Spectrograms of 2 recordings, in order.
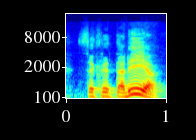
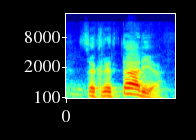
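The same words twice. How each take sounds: First: Secretaría with stress on the final í, said loud and drawn; hiato pronunciation. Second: Secretaria with stress on TA and a short, gliding ia; diphthong pronunciation. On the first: Teacher to class contrasting hiatus, loud pronunciation. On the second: Teacher to class, diphthong contrast, loud. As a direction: say Secretaria with the i as a quick semivowel. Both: Shown as a demonstration. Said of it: "Esto es hiato".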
